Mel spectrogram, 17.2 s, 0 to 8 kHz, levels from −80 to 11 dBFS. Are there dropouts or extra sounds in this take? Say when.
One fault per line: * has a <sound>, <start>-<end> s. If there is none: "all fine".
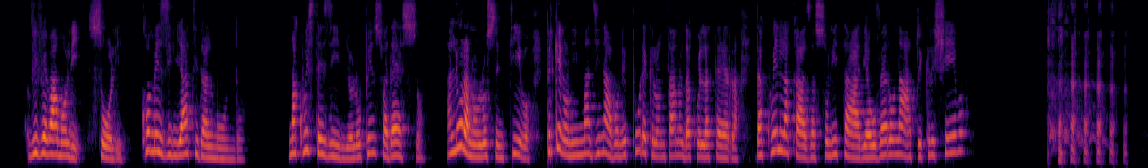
* has a laugh, 15.7-16.9 s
